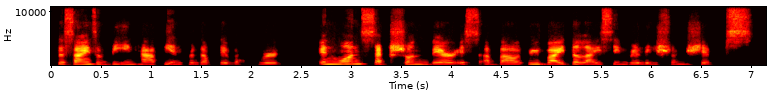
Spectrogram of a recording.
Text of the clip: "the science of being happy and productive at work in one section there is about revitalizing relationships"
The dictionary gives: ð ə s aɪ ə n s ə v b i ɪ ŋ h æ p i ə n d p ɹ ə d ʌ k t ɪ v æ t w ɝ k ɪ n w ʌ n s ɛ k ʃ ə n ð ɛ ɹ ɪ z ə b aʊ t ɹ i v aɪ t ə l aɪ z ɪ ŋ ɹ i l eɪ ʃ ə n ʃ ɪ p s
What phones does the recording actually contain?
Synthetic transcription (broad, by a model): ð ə s aɪ n s ə v b i ɪ ŋ h æ p i ə n d p ɹ ə d ʌ k t ɪ v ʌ t w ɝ k ɪ n w ʌ n s ɛ k ʃ ə n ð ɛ ɹ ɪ s ə b aʊ t ɹ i v aɪ t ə l aɪ s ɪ ŋ ɹ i l eɪ ʃ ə n ʃ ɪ p s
